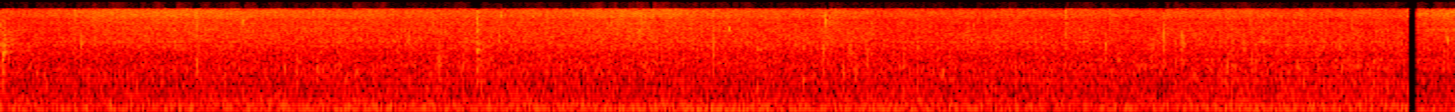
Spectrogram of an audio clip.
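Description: Semolina rava vada fry in hot oil with a soft, continuous, rain-like sizzle and crackle, steady and fairly quiet, with no talking.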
